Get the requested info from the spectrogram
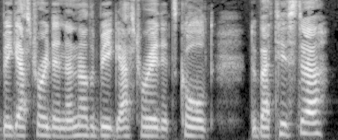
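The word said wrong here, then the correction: Baptistina: It's called the Batistina.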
